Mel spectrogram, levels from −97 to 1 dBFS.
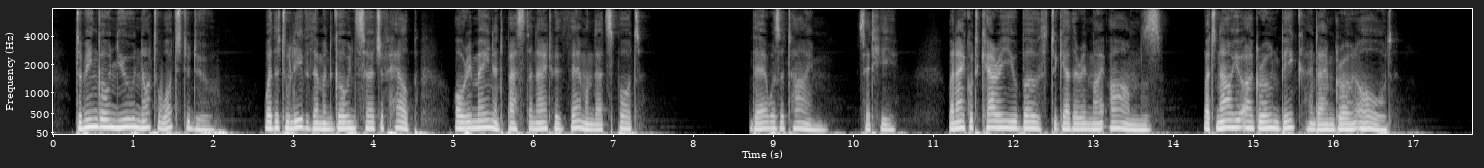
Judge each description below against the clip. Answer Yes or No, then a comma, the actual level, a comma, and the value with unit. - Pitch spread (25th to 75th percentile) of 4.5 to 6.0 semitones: No, average, 3.0 semitones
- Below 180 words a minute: No, average, 185 wpm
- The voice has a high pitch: No, medium, 145 Hz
